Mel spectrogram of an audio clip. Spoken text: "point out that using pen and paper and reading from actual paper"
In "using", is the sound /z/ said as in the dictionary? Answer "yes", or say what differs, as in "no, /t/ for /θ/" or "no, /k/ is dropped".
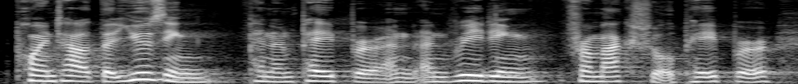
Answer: yes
